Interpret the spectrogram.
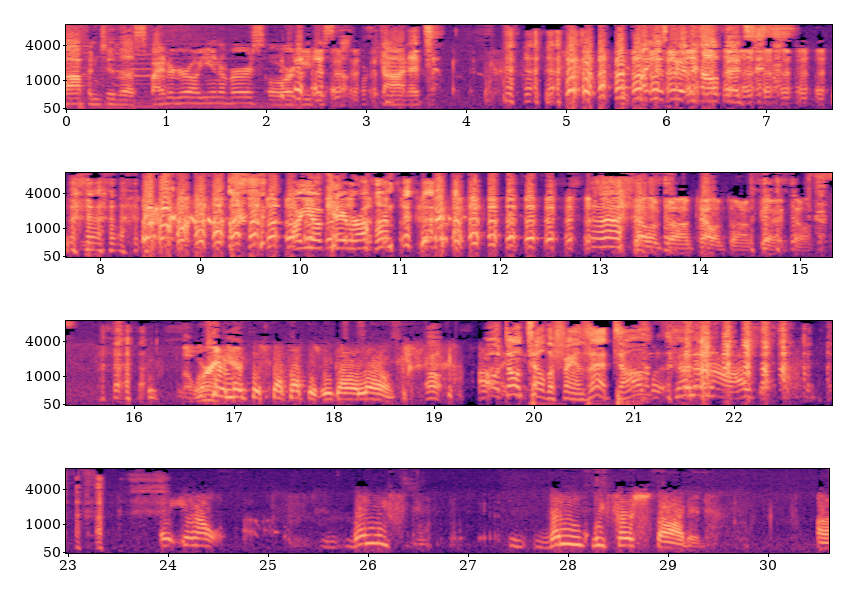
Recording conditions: phone line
